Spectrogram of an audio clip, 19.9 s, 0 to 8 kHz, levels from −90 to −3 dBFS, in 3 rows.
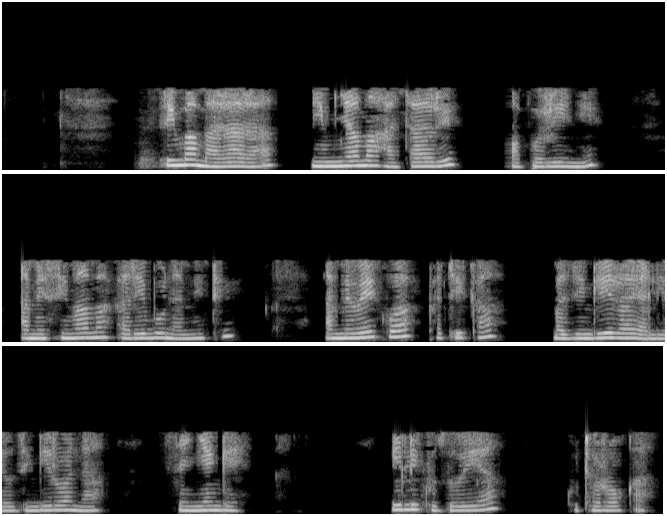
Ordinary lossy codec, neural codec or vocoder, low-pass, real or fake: AAC, 16 kbps; none; 7.2 kHz; real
